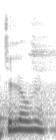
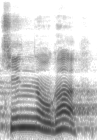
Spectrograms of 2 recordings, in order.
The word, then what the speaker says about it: 진노: 이로 말미암아 하나님의 진노가 어떤 분은 하나님의 진로가 그러는데 진로를 먹었던 생각이 자꾸 나는가 봐요. 진노입니다. 진노. 이 발음을 잘못해가지고 진로. 예. 자, 하나님의 진노가 불순종의 아들들에게 임한다 그랬습니다.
